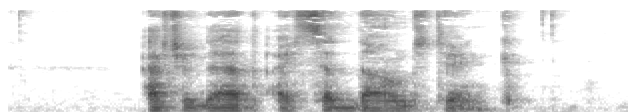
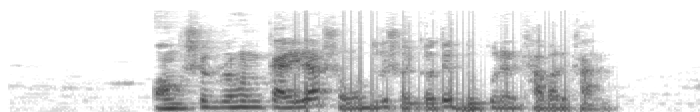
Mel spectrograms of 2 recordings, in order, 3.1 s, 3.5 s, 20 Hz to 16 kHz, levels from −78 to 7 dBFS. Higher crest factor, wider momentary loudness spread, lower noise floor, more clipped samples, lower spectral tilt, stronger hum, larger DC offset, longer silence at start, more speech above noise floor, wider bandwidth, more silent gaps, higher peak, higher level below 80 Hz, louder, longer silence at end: about the same, 20 dB vs 20 dB; first, 14 LU vs 10 LU; about the same, -64 dBFS vs -62 dBFS; neither; second, -3.5 dB/octave vs -6.5 dB/octave; neither; neither; about the same, 0.7 s vs 0.75 s; about the same, 43 dB vs 40 dB; about the same, 11.5 kHz vs 11.5 kHz; neither; about the same, -4 dBFS vs -4 dBFS; first, -40 dBFS vs -46 dBFS; about the same, -21 LUFS vs -23 LUFS; about the same, 0.55 s vs 0.45 s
